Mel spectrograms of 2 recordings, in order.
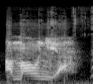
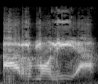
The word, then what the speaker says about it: Armonia: I mean, if you're Italian and you know a little bit of the language, it's pronounced armonia. But the Americans always said, hey, ammonia, ammonia, ammonia. They never saw the R in armonia.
